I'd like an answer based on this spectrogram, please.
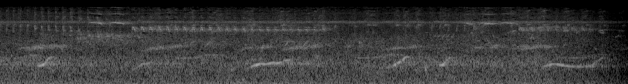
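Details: White-headed capuchin, also called white-faced capuchin: soft whistled calls, some rising and some wavering, repeated irregularly every second or so over a steady high insect drone.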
